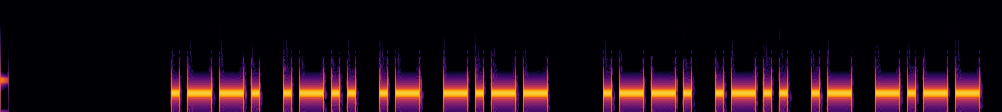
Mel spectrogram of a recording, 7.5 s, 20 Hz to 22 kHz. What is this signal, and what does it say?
Morse code, heard as a keyed tone, about 20 wpm, 700 Hz. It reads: PLAY PLAY
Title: Top 300 Words Repeated 20wpm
